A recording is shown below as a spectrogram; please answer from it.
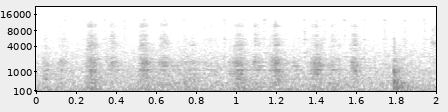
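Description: Edge of a lottery scratcher coin scraping the latex coating off a scratch-off ticket in faint, irregular short strokes.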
